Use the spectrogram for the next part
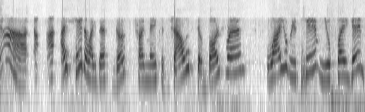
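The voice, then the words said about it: Speaks with a cool accent. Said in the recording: “She has a cool accent.”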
